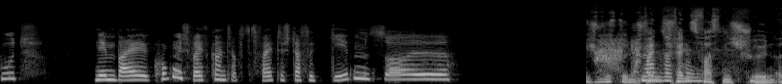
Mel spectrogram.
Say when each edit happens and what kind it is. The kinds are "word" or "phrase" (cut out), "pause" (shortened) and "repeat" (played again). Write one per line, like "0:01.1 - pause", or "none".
0:02.5 - word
